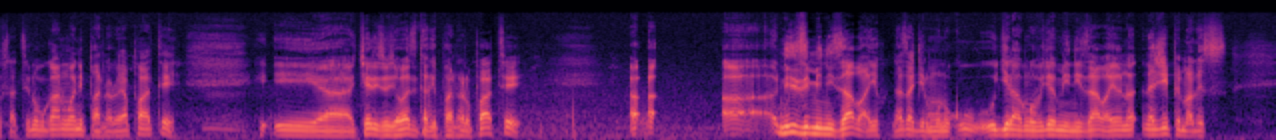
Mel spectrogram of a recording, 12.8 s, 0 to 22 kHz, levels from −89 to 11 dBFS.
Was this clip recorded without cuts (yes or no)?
yes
